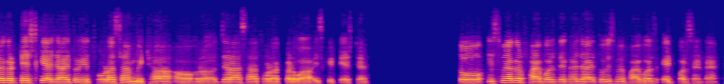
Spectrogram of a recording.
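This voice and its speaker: A man's voice: mid-range voice, no room sound. A man giving a health talk on millets, explaining step by step and listing items with frequent hesitations. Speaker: health educator. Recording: dry, phone-like narrow sound.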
